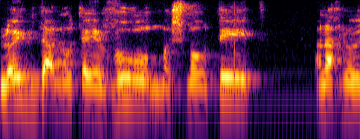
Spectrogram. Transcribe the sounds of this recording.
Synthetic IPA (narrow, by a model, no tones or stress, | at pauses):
lo̞iɡd̪alnut̪aevumaʃmaut̪it̪ | anaχnujo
